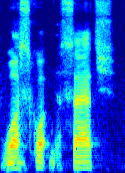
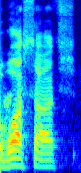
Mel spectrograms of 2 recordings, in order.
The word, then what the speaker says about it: Wasatch: wrong, but the Utah it's almost like Sasquatch. Wasatch.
